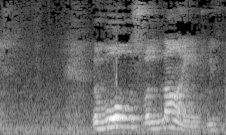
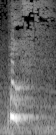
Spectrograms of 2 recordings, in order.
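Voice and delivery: sudden loud puff of sound; explosive breathy poof; magical poof; 15 dB louder than usual. A narrator's reading. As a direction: burst it out like a spell going off. Magic wish takes effect.

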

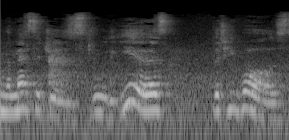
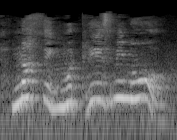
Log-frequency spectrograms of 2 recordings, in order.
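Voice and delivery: higher, louder eager cry; exclaiming; 6 semitones higher, 7 dB louder than usual. A narrator's reading. Lovestruck statue exclaiming his eagerness to her. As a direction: burst out with eager delight. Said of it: "he exclaimed".

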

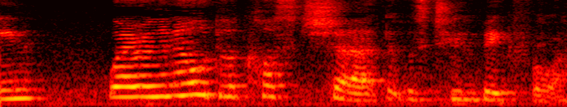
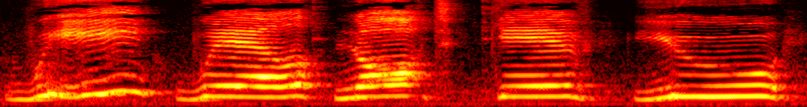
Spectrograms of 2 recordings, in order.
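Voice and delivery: very slow, loud, word by word; loud, high, painfully slow refusal; drawn-out syllables; 5 semitones higher, 16 dB louder, much slower than usual. A narrator's reading. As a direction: stretch every syllable as if for a foreigner. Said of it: "He drew the syllables out so slowly".

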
